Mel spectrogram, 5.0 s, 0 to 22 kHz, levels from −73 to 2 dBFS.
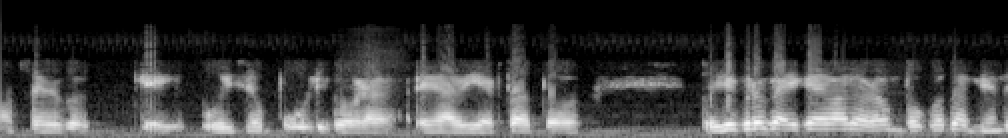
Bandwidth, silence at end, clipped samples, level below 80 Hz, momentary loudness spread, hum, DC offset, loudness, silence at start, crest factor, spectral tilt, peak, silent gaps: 10 kHz; 0 s; 1%; -44 dBFS; 8 LU; none; under 0.1%; -11 LUFS; 0 s; 10 dB; -6.5 dB/octave; 0 dBFS; none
